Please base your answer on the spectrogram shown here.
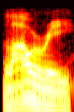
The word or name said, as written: loury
